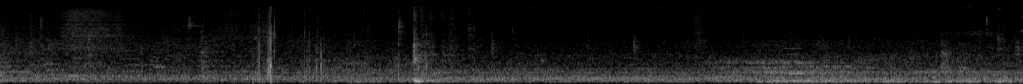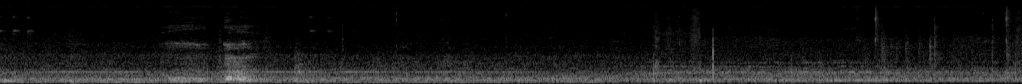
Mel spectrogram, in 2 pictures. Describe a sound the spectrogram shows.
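An elevator hums steadily as it rides upward.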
